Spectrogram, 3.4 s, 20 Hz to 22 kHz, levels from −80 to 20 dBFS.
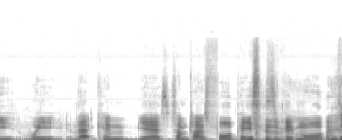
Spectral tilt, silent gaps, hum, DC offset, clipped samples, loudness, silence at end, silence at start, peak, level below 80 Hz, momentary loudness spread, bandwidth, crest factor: -4 dB/octave; none; none; under 0.1%; under 0.1%; -27 LUFS; 0 s; 0 s; -4 dBFS; -56 dBFS; 7 LU; 16.5 kHz; 22 dB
